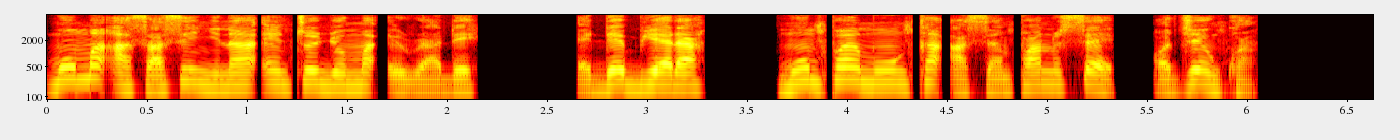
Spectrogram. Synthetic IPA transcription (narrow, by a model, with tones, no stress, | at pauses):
mʊ̃˦mmã˦ʔa˨sa˨sɪ˦ɲĩ˨nãː˦ʔn̩˦tʰʊ̃˦ɲʊ̃˦mmːã˦ʔe˨wu˨ɾa˨dɪ˦ | æ˨de˦bi˦a˦ɾa˦ | mʊ̃˦m̩˦pʰã˦n˦mʊ̃˦ŋ̩˦kʰã˦ʔa˨sɛ̃˨m˨pʰa˦nʊ̃˦sɛ˦ɔ˨d͡ʑɪ˦ŋ̩˨kʷʰa̰˨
